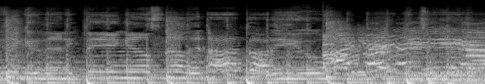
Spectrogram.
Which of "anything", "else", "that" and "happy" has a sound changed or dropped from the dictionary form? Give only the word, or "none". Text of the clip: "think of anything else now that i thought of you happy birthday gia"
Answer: happy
